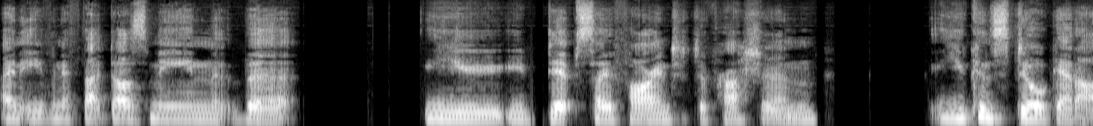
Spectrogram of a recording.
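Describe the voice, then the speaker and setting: A woman's fairly low voice, fairly slow with long, frequent pauses, monotone and flat, in a dry, close sound with no echo. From England. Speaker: holistic healer and spiritual coach. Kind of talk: casual interview chat.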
